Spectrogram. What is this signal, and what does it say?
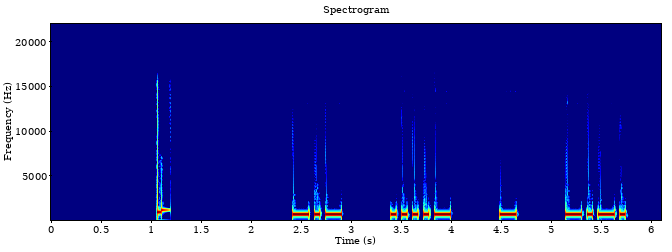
Morse code, heard as a keyed tone, about 22 wpm, spaced as for 12 wpm, 700 Hz. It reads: K4TC
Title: USA Call Signs - 3x Character Spacing - 22wpm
